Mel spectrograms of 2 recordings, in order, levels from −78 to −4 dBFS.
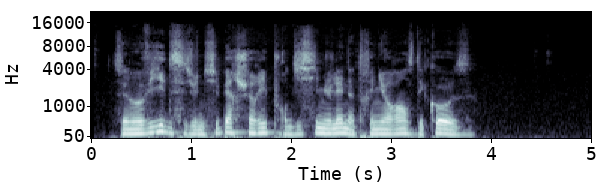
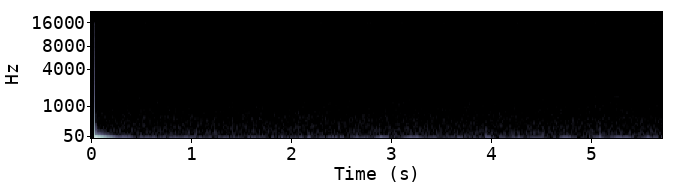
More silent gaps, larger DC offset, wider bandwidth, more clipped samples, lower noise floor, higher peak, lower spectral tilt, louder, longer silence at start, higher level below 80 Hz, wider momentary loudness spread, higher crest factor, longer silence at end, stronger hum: neither; neither; about the same, 15 kHz vs 16.5 kHz; neither; second, -60 dBFS vs -65 dBFS; first, -2 dBFS vs -16 dBFS; about the same, -5 dB/octave vs -5.5 dB/octave; first, -17 LUFS vs -59 LUFS; first, 0.2 s vs 0.05 s; first, -40 dBFS vs -50 dBFS; first, 5 LU vs 0 LU; second, 16 dB vs 24 dB; second, 1.2 s vs 5.5 s; neither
